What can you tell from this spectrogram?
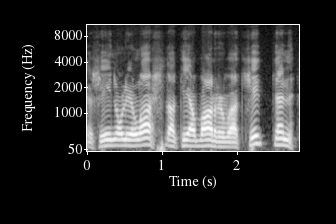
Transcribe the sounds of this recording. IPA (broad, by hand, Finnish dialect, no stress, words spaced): siːn oli lɑstɑt jɑ ʋɑrʋɑt sitːen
